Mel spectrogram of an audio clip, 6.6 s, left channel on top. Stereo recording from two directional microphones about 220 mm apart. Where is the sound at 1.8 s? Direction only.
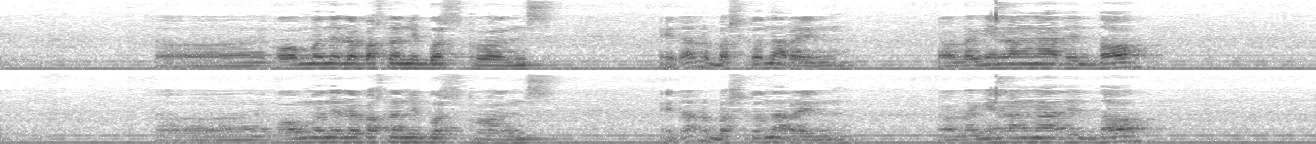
20° left (ahead or behind).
